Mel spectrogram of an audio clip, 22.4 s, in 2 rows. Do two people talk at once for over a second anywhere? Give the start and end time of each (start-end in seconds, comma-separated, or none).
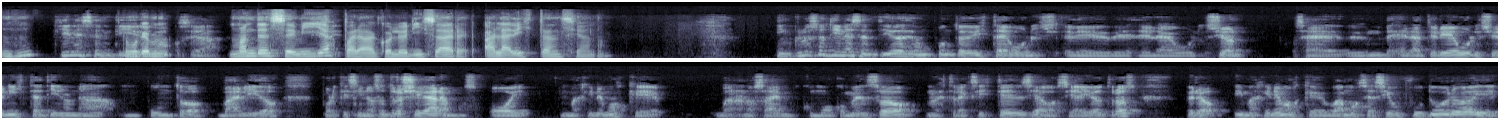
none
